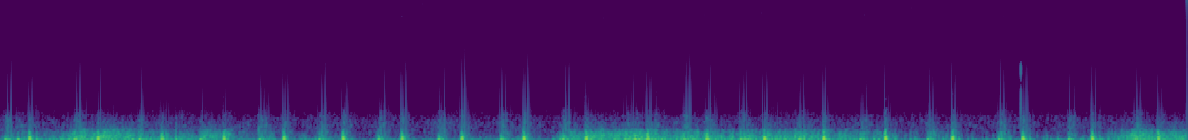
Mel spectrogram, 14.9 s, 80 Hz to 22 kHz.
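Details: Male heart auscultated with a stethoscope, recorded either sitting at a desk or lying in bed: regular low thumping heartbeat at about 80 beats a minute; normal heart sounds.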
